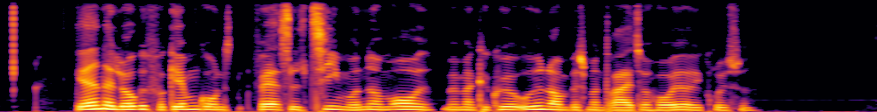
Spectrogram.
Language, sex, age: Danish, female, 31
